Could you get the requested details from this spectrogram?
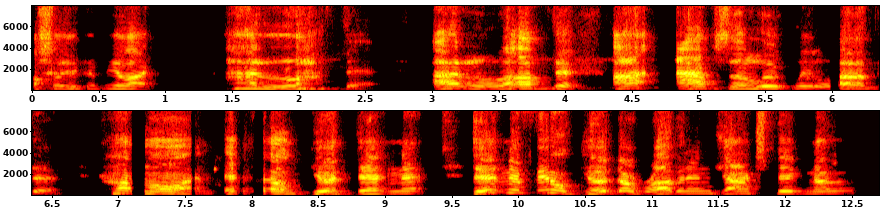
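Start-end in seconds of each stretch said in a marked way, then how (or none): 1.5-12.5 sarcastic, needling tone, rubbing it in. Demonstrating how to play the scene, the speaker delivers it sarcastic, with a sarcastic smile. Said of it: "this is where you can actually have a sarcastic smile".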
